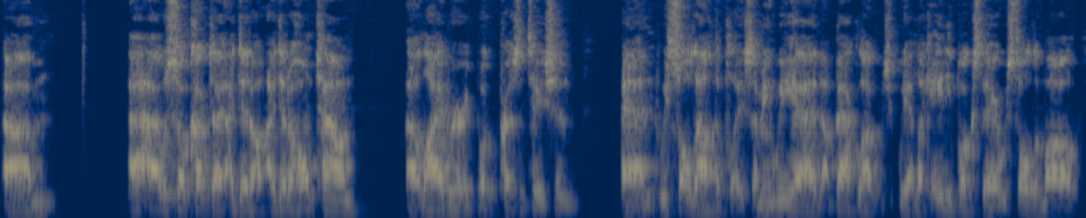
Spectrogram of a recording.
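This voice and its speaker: A man's voice: medium pitch, normal speed, rough recording. An older man speaking as an interview guest, telling anecdotes in a rambling, conversational way. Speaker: guest author and physician.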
